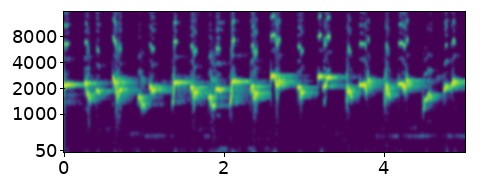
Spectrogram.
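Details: Yellow-vented Bulbul (trucukan) in lively long 'ropel panjang' song, used as a lure to make other trucukan answer; a steady run of short bubbly whistled notes, each with a sharp onset, falling and rising around a mid-high pitch, with no other sounds.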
